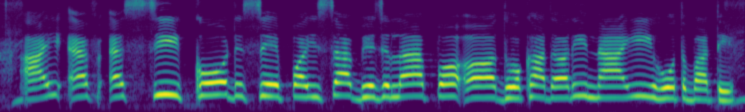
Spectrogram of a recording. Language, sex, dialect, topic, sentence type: Bhojpuri, female, Northern, banking, statement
